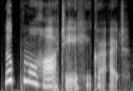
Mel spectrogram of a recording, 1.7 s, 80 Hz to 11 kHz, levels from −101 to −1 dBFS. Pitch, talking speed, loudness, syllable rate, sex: 300 Hz, 180 wpm, -20 LUFS, 4.2 syllables/s, female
